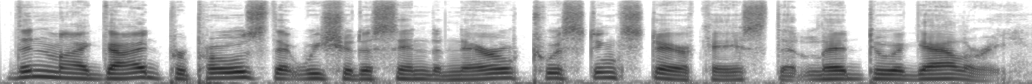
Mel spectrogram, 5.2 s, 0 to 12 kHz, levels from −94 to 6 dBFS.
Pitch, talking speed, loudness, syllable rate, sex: 145 Hz, 200 wpm, -19 LUFS, 5.5 syllables/s, male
